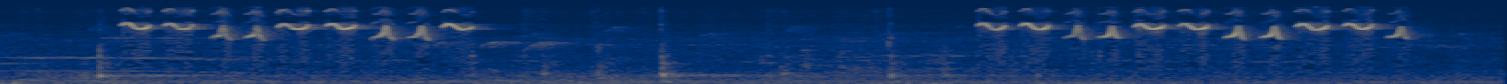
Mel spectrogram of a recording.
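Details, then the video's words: Cinereous tit song used as a lure recording to get birds singing quickly: two bursts of high, clear whistled phrases, each about one and a half seconds of rapid repeated two-note notes, separated by a quiet pause with faint low background hum. "Pancingan gelatik batu,,,cepat gacor.."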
